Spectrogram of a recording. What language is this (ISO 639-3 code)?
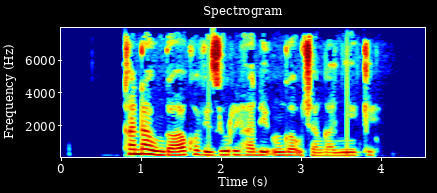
swa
